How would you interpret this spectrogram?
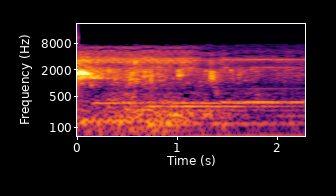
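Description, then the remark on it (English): A razor dropped into a filled bathtub gives a steady watery fizzing with a low electric hum running underneath. It stays fairly even for about two seconds, with no voices. “The razor. My lovely, faithless wife. Oh, no, not in the water”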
